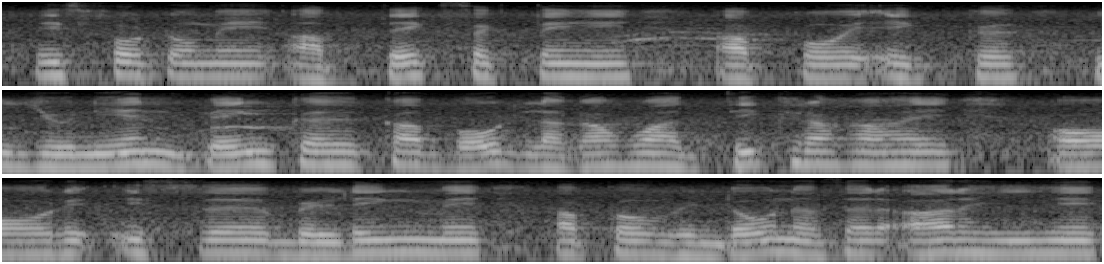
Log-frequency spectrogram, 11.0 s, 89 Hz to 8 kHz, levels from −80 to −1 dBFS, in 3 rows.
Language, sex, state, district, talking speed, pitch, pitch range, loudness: Hindi, male, Bihar, Darbhanga, 150 wpm, 145 Hz, 135-150 Hz, -30 LUFS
